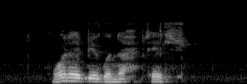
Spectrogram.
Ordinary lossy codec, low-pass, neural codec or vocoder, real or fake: Opus, 64 kbps; 7.2 kHz; none; real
